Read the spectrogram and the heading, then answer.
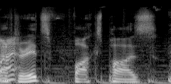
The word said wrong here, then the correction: faux pas: Faux pas. The way it's spelled, fox paws.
